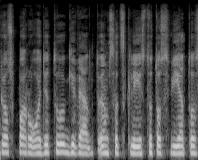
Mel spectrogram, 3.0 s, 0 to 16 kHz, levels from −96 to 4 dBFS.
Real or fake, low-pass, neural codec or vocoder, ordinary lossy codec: real; 14.4 kHz; none; AAC, 64 kbps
